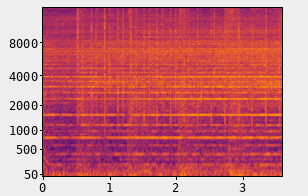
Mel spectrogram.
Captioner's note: applause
